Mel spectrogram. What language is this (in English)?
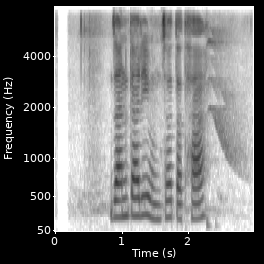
Nepali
